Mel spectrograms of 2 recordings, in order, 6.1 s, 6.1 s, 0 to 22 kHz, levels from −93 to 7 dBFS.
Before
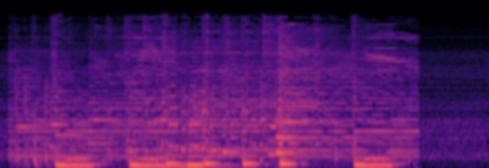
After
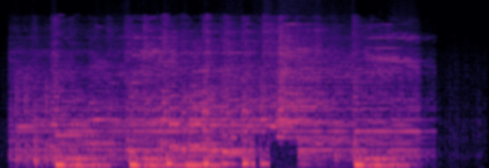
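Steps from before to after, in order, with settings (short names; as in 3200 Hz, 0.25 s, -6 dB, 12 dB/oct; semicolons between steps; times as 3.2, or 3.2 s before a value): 3.16–3.73 steep high-pass 850 Hz 48 dB/oct; crossover distortion -53 dBFS; loudspeakers at several distances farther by 11 m -4 dB, 75 m -10 dB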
